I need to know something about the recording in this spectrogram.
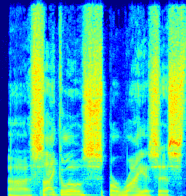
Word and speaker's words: Cyclosporiasis: Cyclosporiasis, that's how you pronounce it.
